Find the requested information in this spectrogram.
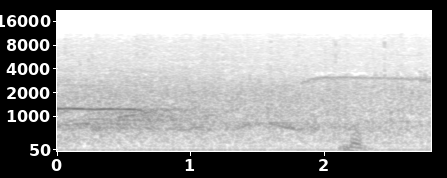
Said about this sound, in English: The good ones are clapping. Those who understand are clapping.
